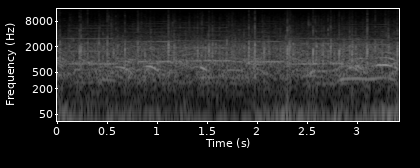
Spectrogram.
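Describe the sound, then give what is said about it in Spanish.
A crowd applauds steadily, a dense patter of many hands clapping at once, with scattered voices calling out and murmuring through it, outside the exit of the Córdoba town hall at the farewell to Julio Anguita, drowning out a violinist playing there. “luego se puso a la salida del ayuntamiento una violinista problema es que no se escuchó, porque como todo el mundo empezó a aplaudir, no se escuchó, pero ahí estaba.”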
